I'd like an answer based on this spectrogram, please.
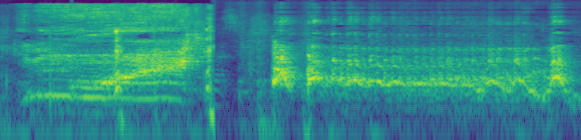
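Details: Dog making a strange, drawn-out vocal sound: a wavering, harmonic whine-like howl for about two seconds, then a short break and a longer, lower rough moaning sound, with people laughing nearby.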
